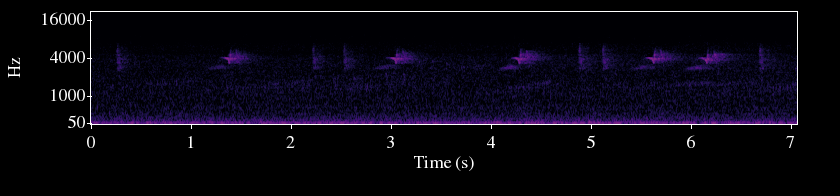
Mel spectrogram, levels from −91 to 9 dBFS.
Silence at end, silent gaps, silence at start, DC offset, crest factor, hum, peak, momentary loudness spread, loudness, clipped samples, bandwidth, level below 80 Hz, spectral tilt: 0 s; none; 0 s; under 0.1%; 20 dB; none; -40 dBFS; 10 LU; -59 LUFS; under 0.1%; 16 kHz; -64 dBFS; -2.5 dB/octave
